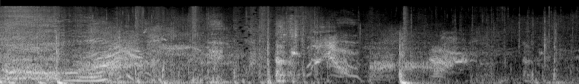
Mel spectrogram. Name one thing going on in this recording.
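An axe strikes with heavy thuds.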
